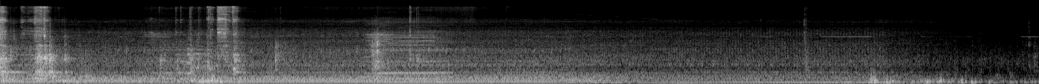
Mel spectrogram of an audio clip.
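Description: Sumitomo excavator's diesel engine running steadily, with a few clanks in the first couple of seconds. About six seconds in the engine note drops and runs quieter.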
